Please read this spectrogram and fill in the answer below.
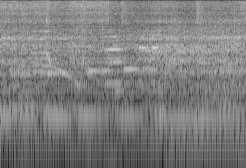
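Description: A live band playing: a sustained bass note under electric guitar and keyboards, with a few short falling sliding tones over the top.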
